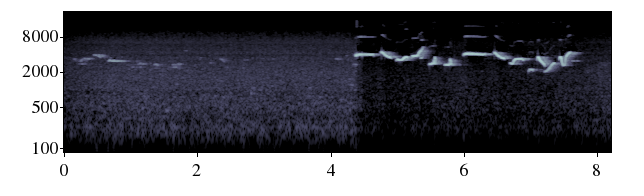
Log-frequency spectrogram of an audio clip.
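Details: Oriental magpie-robin lure song meant to prompt other birds to reply in the morning and evening. A few quiet, distant notes come first, then a loud, rapid run of bright whistles, twisting slurs and short chirps lasting about three seconds.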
